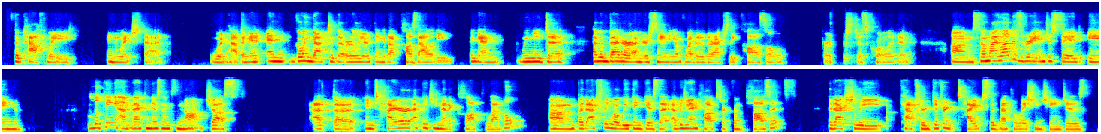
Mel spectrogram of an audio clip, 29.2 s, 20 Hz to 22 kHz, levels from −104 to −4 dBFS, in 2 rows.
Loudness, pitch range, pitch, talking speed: -19 LUFS, 165-200 Hz, 180 Hz, 145 wpm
